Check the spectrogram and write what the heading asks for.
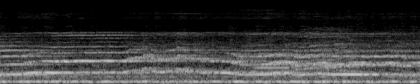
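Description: Music with a singer holding long notes that slide from one pitch to the next.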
